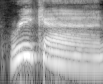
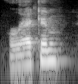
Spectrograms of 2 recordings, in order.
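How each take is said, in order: First: It sounds like 'ree-con', with a full second vowel. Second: It sounds like the everyday word 'reckon'. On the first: This is how people where the speaker is from say it. "we say recon where I'm from" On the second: This is how people in Texas say it. "That's what you say in Texas"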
